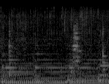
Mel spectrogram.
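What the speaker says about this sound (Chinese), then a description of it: "把切条一根根放入锅中， 不要马上翻动，待底面成型后再翻转两面煎一煎" Eggplant strips sizzle and fry in hot oil in a non-stick pan, a steady close crackle with brief louder spits, no voices.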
